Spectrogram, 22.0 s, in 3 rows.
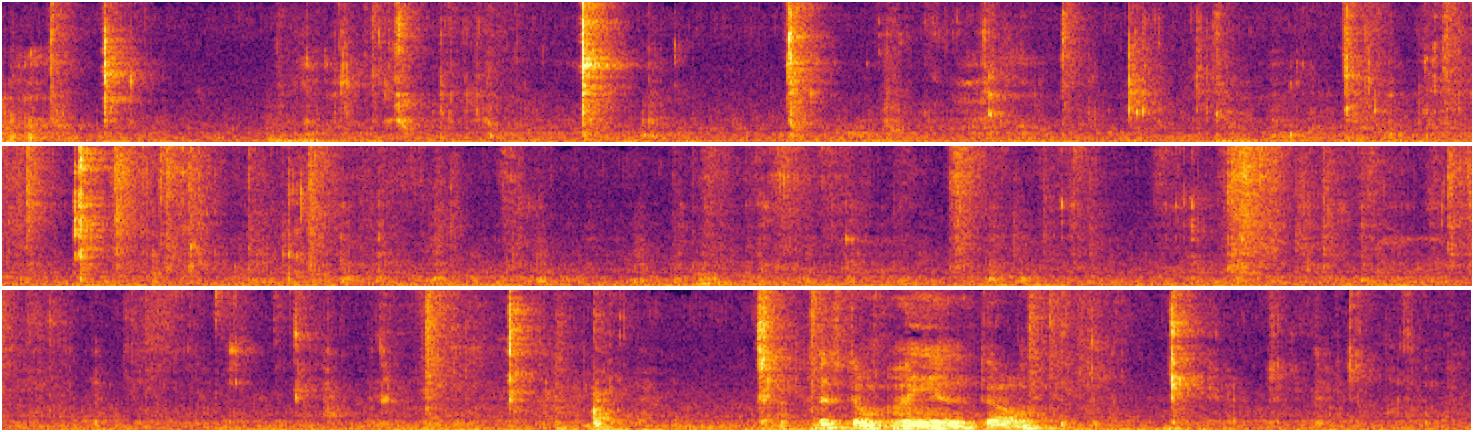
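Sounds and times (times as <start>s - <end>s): faint chewing with crunches: 0.0s - 18.8s, 19.7s - 22.0s.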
